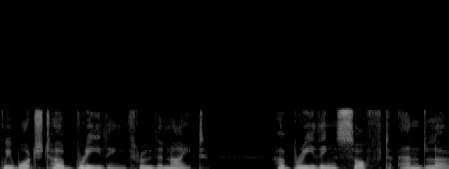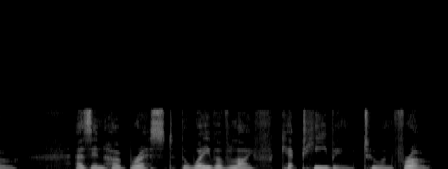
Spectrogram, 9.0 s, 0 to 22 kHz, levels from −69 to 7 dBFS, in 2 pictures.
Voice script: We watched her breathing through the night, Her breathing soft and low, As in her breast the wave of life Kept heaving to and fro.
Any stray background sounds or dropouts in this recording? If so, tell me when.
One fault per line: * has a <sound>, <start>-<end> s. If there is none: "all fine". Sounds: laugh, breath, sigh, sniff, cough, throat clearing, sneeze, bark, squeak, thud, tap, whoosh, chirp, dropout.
all fine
